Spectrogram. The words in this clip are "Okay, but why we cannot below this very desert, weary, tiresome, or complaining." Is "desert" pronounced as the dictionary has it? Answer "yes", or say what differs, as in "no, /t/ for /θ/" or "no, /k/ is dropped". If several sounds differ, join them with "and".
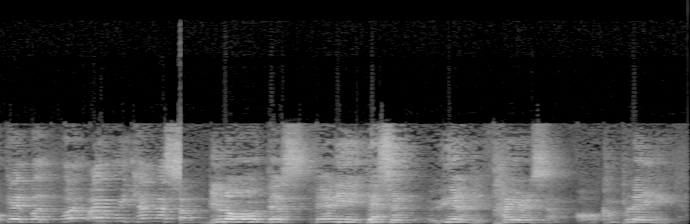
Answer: no, /s/ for /z/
